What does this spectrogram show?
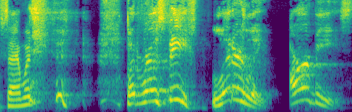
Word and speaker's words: Arby's: But roast beef, literally, Arby's, their name is R, like phonetically, R and B, Arby's, roast beef.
